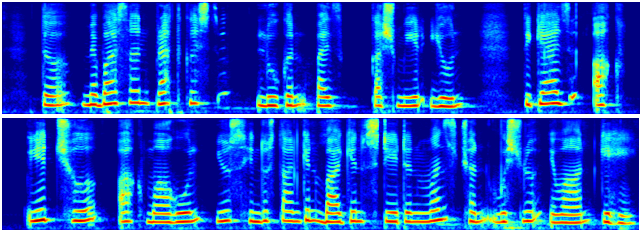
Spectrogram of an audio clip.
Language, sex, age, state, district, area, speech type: Kashmiri, female, 18-30, Jammu and Kashmir, Baramulla, rural, spontaneous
